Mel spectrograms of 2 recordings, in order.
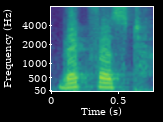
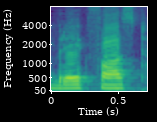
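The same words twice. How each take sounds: First: It is said the standard English way. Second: It is said the common local way. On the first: The speaker calls it right. "That is breakfast" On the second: The speaker calls it wrong. "but mostly breakfast हम लोग बोलते हैं"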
